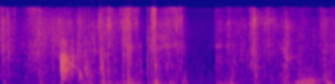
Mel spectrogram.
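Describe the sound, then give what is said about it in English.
Crinkling and tearing as a blade cuts open a bubble-wrapped envelope holding a secondhand eBay parcel, with a sharp crackle near the start and uneven rustling after it. “It's in a bubble-wrapped envelope. It's not much leeway. I'm going to have to cut the envelope.”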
